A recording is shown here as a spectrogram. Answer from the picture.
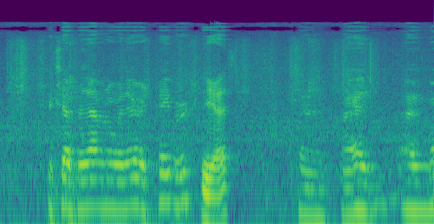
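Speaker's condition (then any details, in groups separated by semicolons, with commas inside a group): Parkinson's disease; diagnosed 19 years ago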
